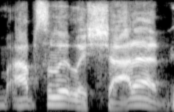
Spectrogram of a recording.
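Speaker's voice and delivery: put-on New Zealand accent. Asked by the others to say the line for them, New Zealand accent. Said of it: "I read that in the uh, New Zealand accent".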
